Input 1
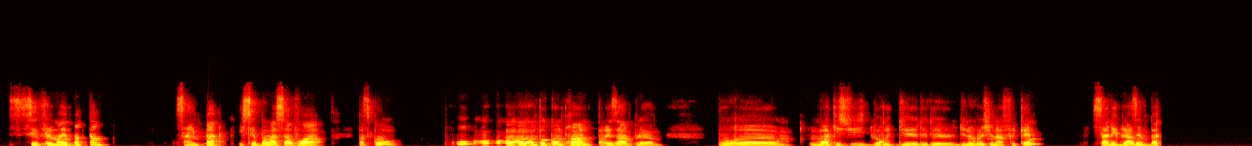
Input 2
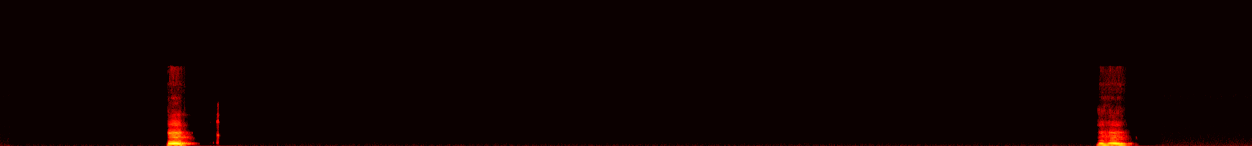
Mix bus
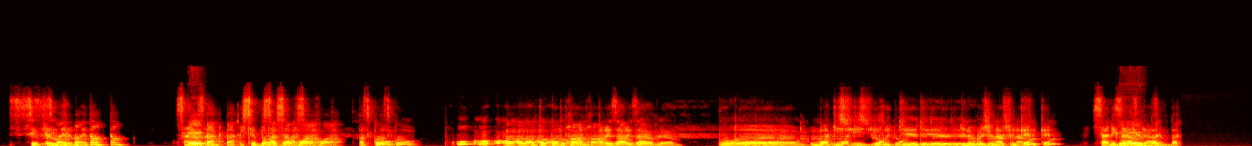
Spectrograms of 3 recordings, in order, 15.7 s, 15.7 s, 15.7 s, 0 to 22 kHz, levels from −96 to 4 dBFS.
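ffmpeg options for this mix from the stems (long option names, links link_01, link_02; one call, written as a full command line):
ffmpeg -i stem1.wav -i stem2.wav -filter_complex "[0:a]lowpass=frequency=3500:poles=1,acompressor=threshold=-20dB:ratio=6,volume=1dB,asplit=2[link_01][link_02];[link_02]volume=-5dB[link_03];[1:a]dynaudnorm=framelen=730:gausssize=5:maxgain=9.5dB,adelay=250,volume=-1.5dB[link_04];[link_03]aecho=0:1:254:1[link_05];[link_01][link_04][link_05]amix=inputs=3:normalize=0" out.wav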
